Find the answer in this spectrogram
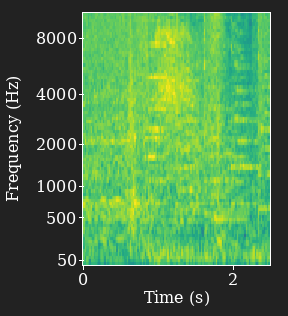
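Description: Background score music of an animated action cartoon, with a brief rushing sound effect swelling about half a second in.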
